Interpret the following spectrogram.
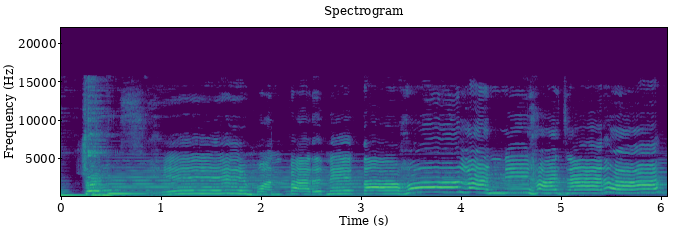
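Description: A woman singing a line of a Nepali lok dohori folk song in a high, ornamented voice over a low steady held tone, taking up her turn in the sung exchange. The group's rhythmic hand-clapping stops about half a second in.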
